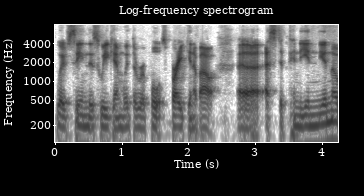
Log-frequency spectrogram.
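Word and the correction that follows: Estupiñán: or whatever his name is. I'm going to butcher it. Purvis. We'll just call him Purvy from now on. – Estupinian. – Estupinian. Yeah.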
